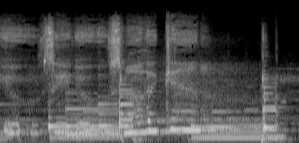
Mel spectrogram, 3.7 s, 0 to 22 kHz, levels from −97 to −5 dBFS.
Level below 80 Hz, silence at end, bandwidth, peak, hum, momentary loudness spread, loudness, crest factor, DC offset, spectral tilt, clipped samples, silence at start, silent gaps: -60 dBFS; 0.1 s; 15.5 kHz; -18 dBFS; none; 9 LU; -34 LUFS; 16 dB; under 0.1%; -4 dB/octave; under 0.1%; 0 s; none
